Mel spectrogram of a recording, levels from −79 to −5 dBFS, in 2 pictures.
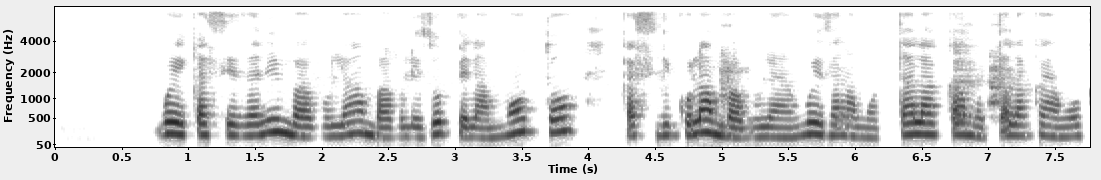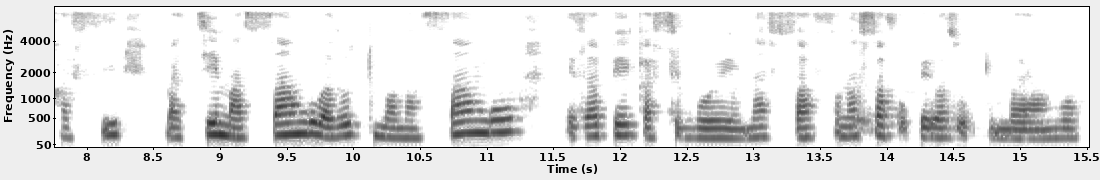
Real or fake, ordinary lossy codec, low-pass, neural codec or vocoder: real; MP3, 64 kbps; 7.2 kHz; none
